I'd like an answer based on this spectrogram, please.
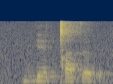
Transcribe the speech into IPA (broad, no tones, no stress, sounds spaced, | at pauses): nʲ ɛ ǀ a t ə ʔ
